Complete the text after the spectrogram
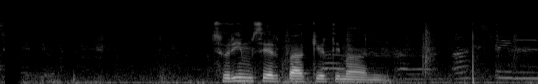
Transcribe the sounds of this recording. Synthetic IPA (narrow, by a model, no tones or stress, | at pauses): t͡sʰuɾimseɾpakiɾt̪imaːni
